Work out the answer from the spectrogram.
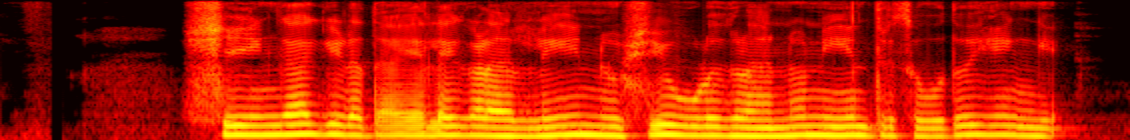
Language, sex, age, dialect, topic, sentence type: Kannada, female, 25-30, Central, agriculture, question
